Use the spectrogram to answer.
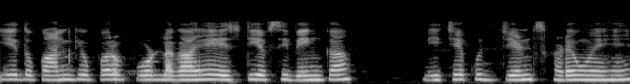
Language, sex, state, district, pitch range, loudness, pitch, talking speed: Hindi, female, Maharashtra, Chandrapur, 210-225 Hz, -17 LUFS, 220 Hz, 180 wpm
